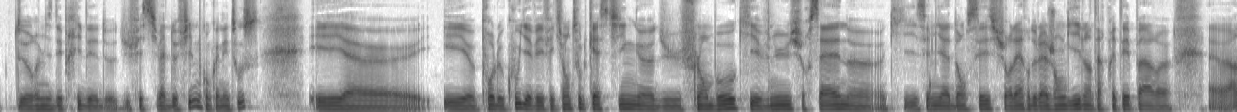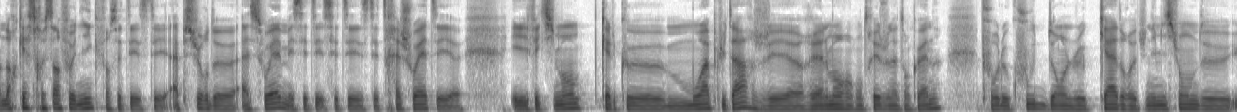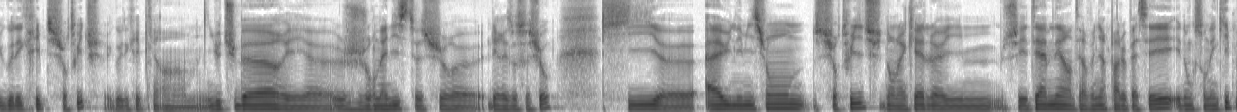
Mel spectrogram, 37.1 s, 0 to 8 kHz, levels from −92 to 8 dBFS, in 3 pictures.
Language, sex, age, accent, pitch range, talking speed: French, male, 20-39, French, 90-105 Hz, 200 wpm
